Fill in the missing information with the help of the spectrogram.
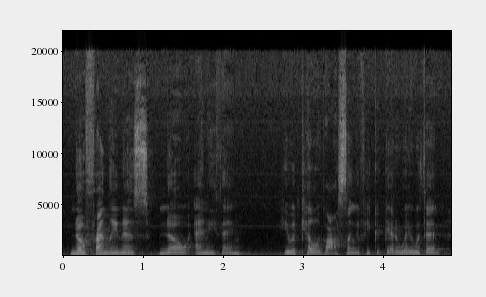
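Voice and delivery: ordinary delivery, nothing marked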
